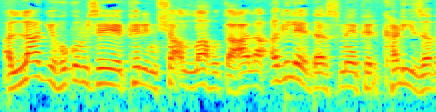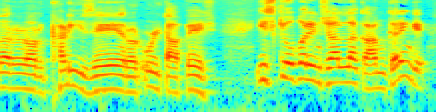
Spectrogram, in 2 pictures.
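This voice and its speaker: A man teaching a Quran reading lesson, sounding out each word slowly and clearly and then repeating it. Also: on the high side, lively intonation, a little mellow. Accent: Pakistani Urdu.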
